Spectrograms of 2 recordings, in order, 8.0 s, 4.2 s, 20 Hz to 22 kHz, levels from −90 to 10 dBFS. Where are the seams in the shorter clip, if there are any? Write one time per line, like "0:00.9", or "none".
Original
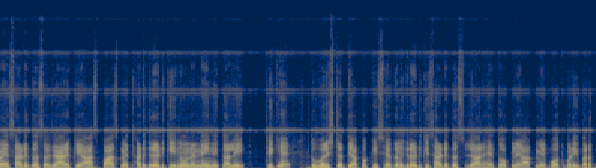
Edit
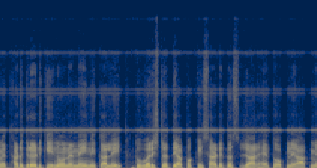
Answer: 0:01.7
0:02.7

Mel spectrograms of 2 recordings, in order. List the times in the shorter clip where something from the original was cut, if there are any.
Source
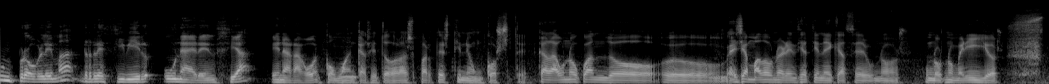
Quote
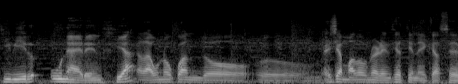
0:01.4

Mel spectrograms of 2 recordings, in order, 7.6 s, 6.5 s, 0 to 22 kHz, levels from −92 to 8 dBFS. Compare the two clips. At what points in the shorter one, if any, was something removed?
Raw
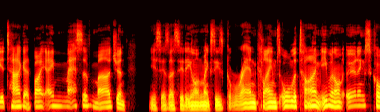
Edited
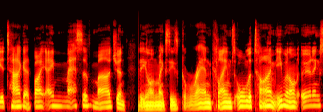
0:02.8

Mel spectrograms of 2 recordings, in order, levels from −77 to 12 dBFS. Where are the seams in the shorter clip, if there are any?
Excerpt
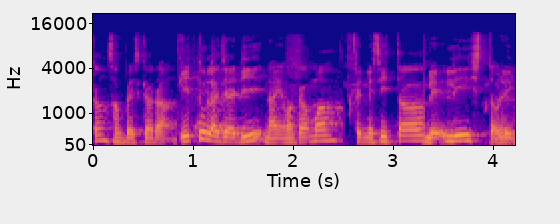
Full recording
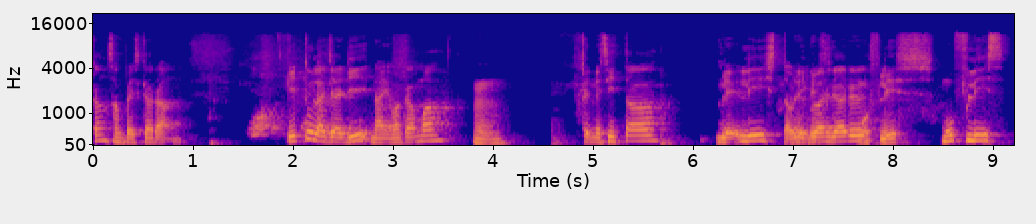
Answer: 0:00.8
0:02.5
0:03.3

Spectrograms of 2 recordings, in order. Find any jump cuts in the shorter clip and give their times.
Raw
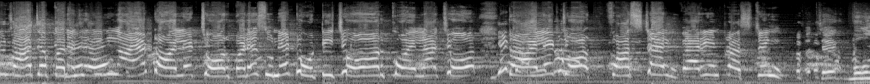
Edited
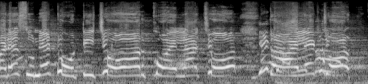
none

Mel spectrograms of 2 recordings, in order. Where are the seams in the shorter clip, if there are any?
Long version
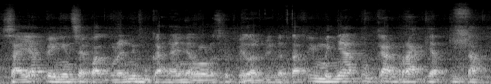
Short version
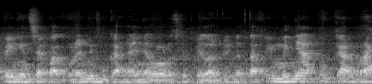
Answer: none

